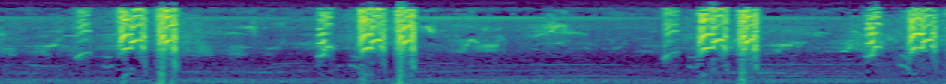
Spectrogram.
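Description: Rose-ringed parakeet giving harsh, high, grating screeches in quick pairs, repeated about every second and a half, against a quiet background.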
